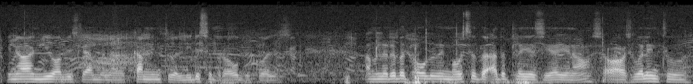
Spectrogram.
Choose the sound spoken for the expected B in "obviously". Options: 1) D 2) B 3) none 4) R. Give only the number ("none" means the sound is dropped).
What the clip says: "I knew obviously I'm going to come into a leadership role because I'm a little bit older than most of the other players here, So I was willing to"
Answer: 2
